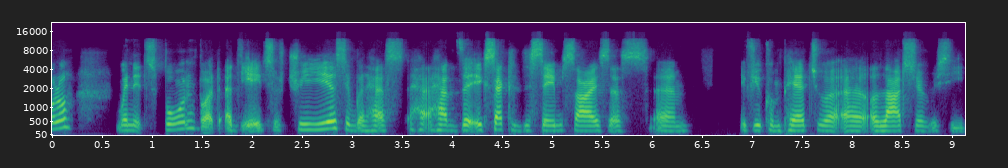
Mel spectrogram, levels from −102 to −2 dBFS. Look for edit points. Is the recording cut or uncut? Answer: uncut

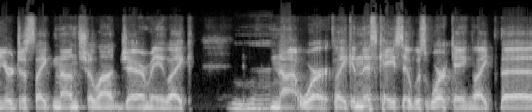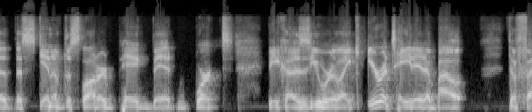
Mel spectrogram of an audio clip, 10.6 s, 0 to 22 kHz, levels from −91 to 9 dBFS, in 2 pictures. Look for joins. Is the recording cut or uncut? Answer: uncut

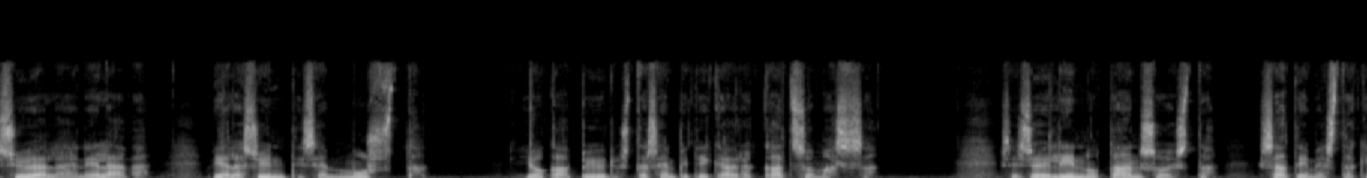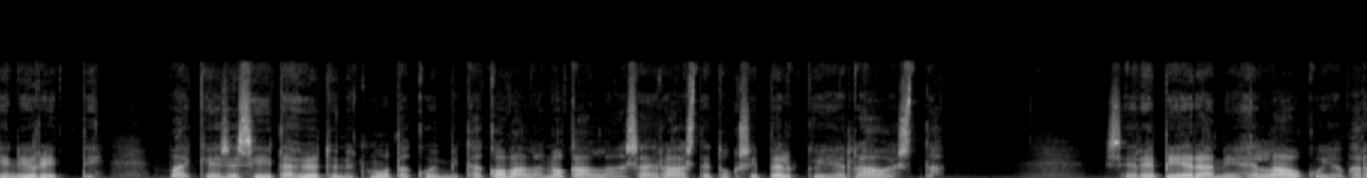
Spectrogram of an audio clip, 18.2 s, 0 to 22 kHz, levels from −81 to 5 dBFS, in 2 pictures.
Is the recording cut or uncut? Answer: cut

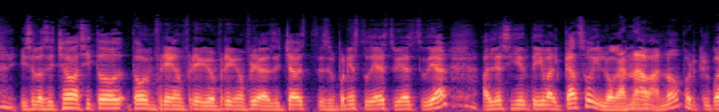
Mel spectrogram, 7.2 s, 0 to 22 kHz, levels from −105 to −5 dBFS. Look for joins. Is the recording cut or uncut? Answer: uncut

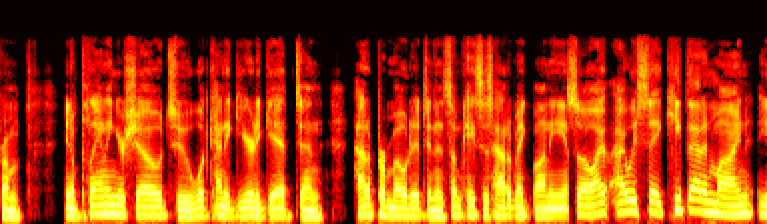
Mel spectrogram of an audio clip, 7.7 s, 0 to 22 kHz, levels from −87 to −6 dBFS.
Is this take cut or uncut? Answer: cut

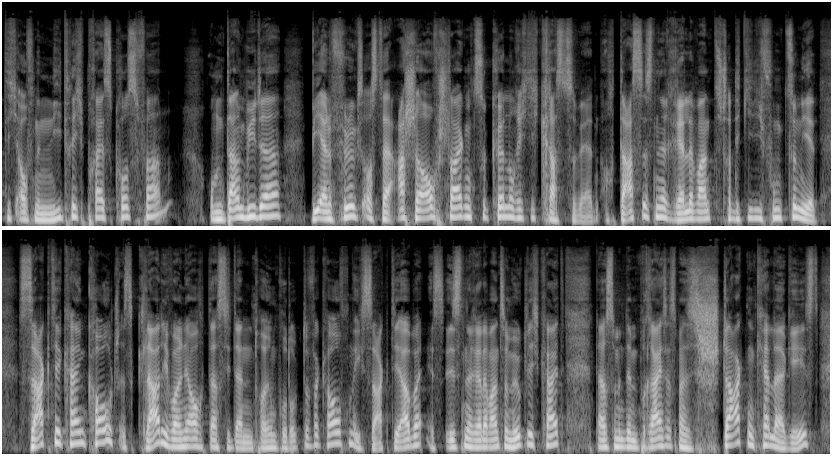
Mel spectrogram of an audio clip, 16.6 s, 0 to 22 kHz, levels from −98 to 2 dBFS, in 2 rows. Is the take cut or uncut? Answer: uncut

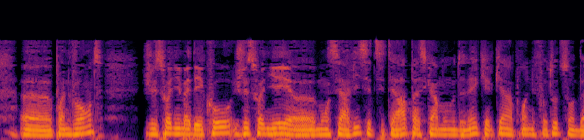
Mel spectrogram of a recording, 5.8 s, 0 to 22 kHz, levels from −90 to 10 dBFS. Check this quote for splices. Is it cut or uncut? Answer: uncut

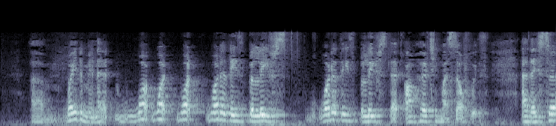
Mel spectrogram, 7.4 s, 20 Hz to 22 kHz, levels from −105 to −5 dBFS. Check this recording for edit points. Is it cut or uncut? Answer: uncut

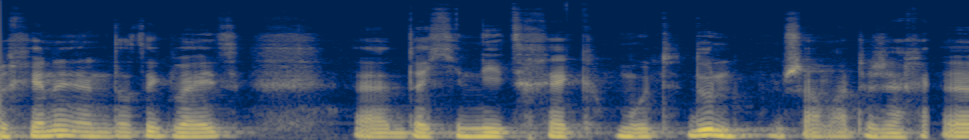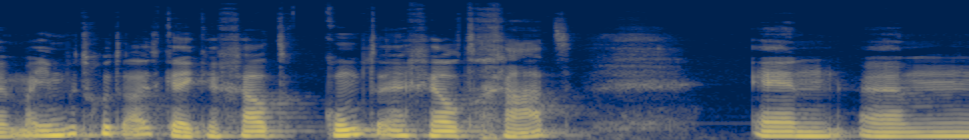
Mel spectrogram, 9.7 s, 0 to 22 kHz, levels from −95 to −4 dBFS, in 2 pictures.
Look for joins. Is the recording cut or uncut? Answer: cut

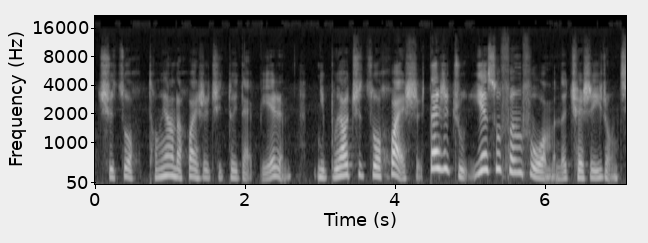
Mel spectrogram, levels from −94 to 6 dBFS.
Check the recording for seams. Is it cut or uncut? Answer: cut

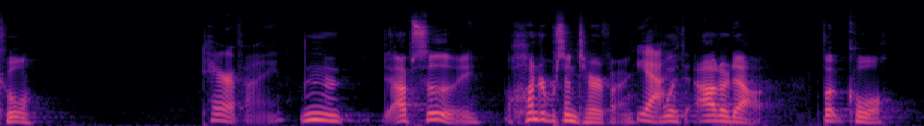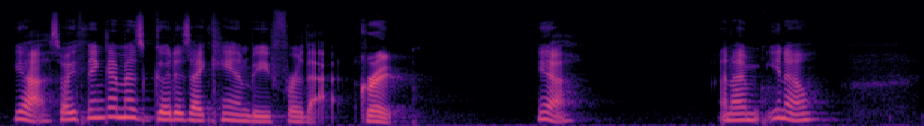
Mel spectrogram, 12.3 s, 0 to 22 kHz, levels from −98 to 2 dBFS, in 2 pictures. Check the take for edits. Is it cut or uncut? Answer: uncut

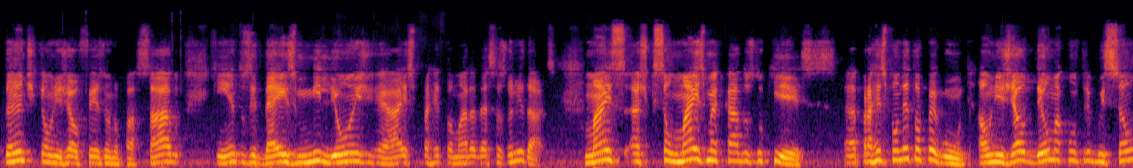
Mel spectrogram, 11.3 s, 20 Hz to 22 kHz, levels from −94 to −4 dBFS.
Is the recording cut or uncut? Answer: cut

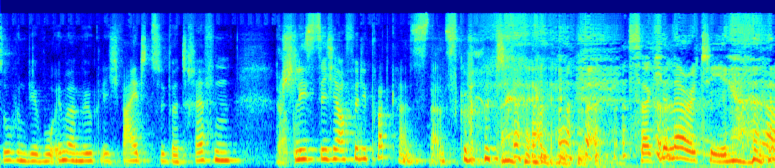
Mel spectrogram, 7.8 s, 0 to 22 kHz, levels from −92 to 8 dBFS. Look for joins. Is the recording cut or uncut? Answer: cut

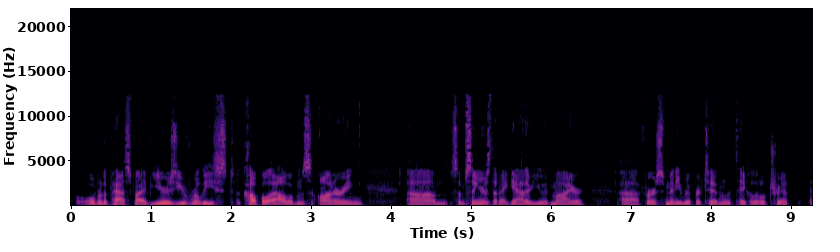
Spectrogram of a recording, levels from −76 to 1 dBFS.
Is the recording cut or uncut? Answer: uncut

